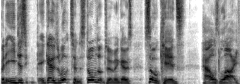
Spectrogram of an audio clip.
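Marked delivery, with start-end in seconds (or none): 2.9-4.8 stern, level delivery, flat intonation, no rising pitch. Retelling how the dad greets the teenagers, retelling it as a flat statement. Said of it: "he says it like in a statement way".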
